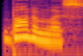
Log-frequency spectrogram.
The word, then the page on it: bottomless: American English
